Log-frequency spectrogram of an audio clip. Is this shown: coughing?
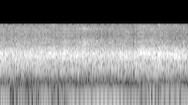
no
